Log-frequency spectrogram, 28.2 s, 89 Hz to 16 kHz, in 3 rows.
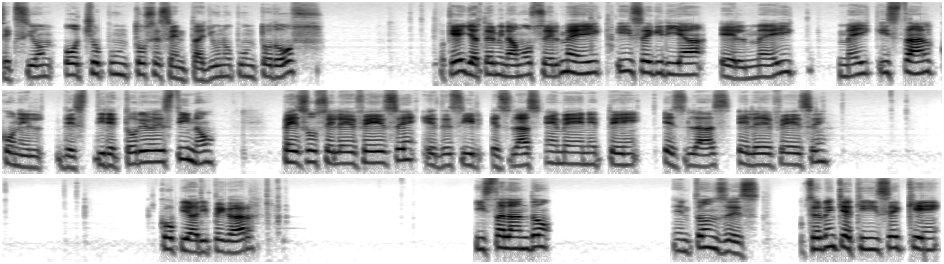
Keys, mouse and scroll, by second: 4.0 click, 4.7 Page_Up, 5.8 Page_Down, 7.9-9.7 drag, 13.2 right click, 15.6 click, 16.2 click, 17.5 click, 18.2 right click, 19.3 click, 20.7 Tab, 21.4 Return.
